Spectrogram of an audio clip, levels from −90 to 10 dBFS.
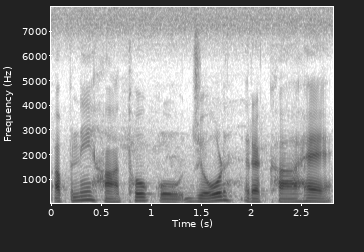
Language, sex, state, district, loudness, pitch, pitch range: Hindi, male, Chandigarh, Chandigarh, -20 LUFS, 110 Hz, 105-140 Hz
